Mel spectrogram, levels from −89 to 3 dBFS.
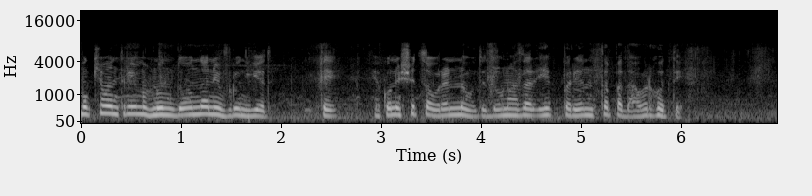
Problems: none marked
